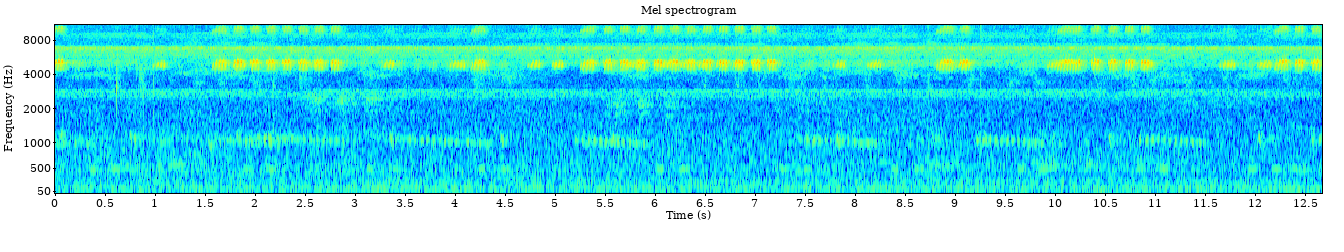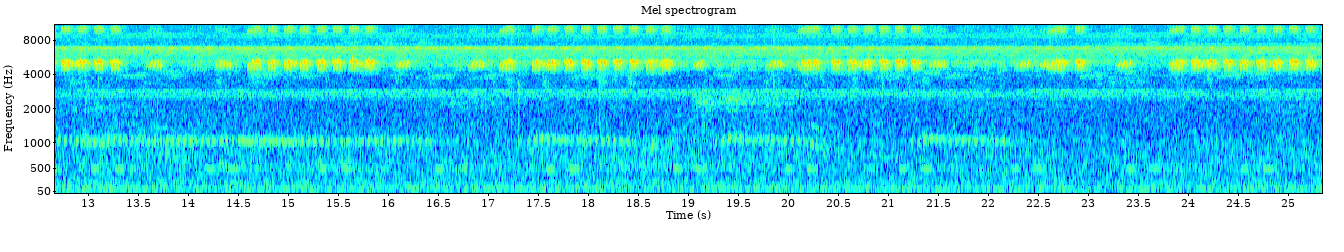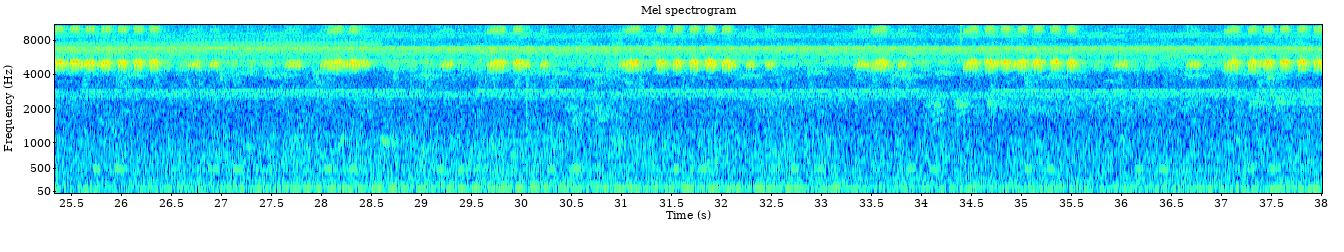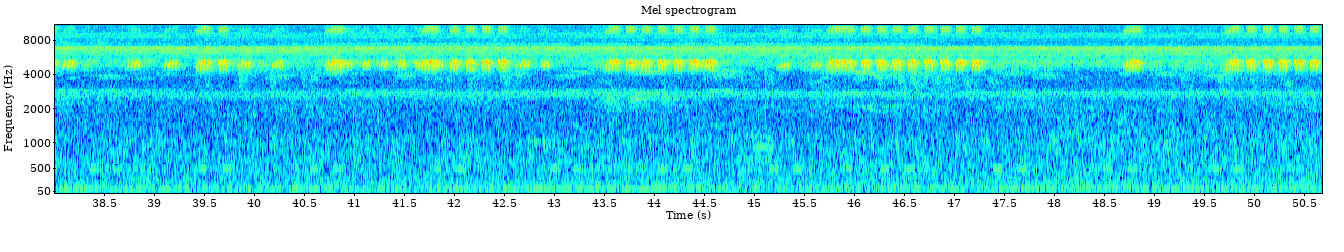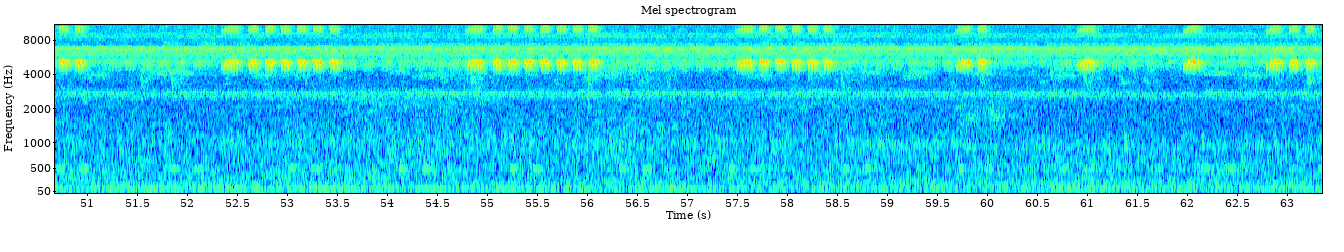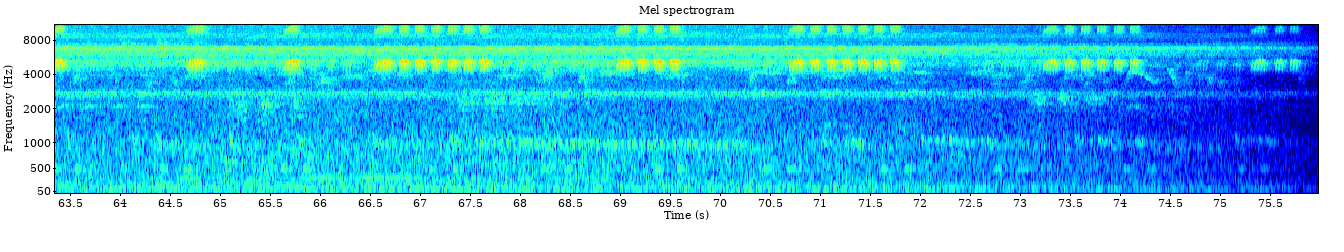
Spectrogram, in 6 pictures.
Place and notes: {
  "title": "福安宮, 埔里鎮桃米里 - Facing the valley",
  "date": "2016-04-25 17:25:00",
  "description": "Frogs chirping, Bird sounds, Facing the valley\nZoom H2n MS+XY",
  "latitude": "23.95",
  "longitude": "120.92",
  "altitude": "573",
  "timezone": "Asia/Taipei"
}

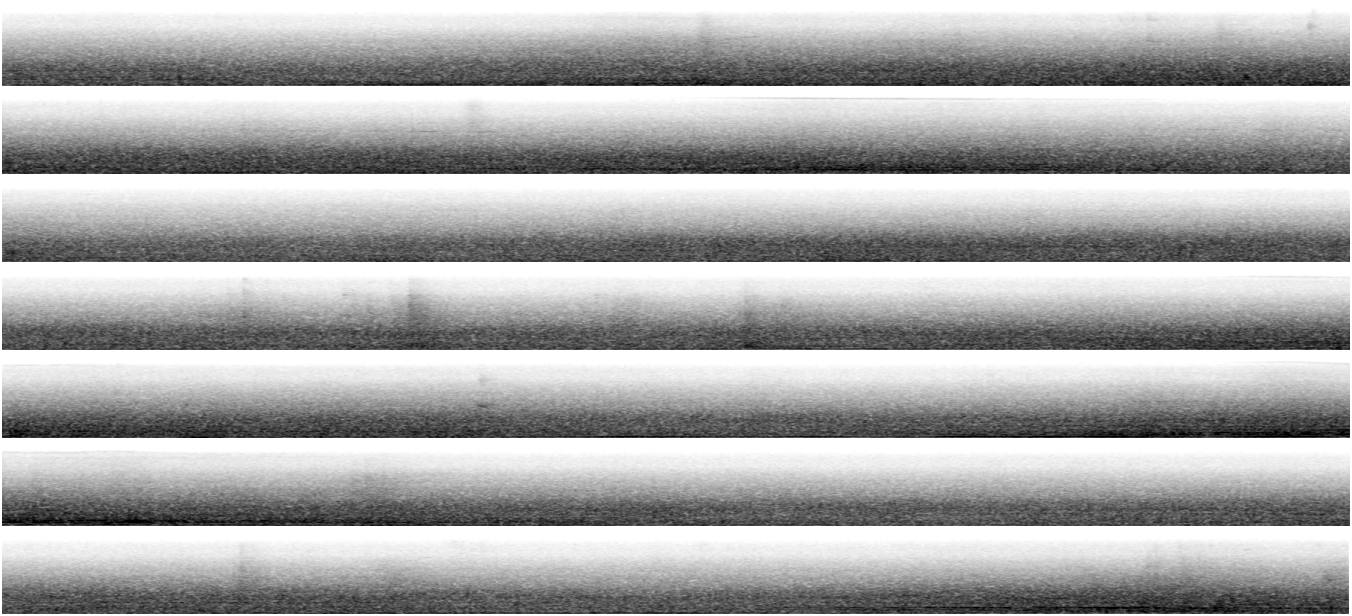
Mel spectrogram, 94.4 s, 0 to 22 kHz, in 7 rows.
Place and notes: {
  "title": "Dazun Rd., Zhongli Dist. - Under the highway",
  "date": "2017-08-02 14:58:00",
  "description": "Under the highway, stream, traffic sound\nZoom H2n MS+XY",
  "latitude": "24.99",
  "longitude": "121.23",
  "altitude": "109",
  "timezone": "Asia/Taipei"
}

